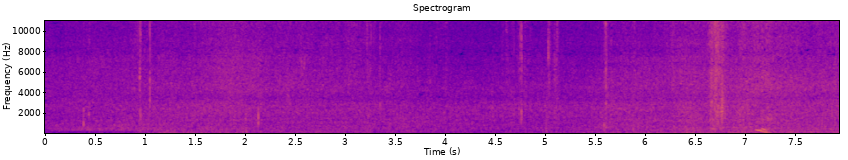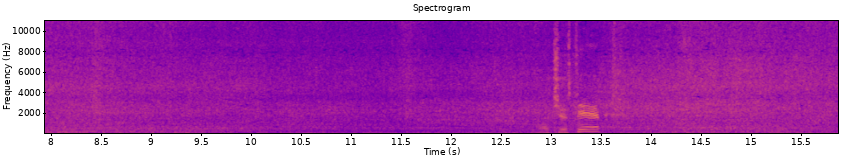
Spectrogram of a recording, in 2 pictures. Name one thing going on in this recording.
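Waves crash and surge against rocks.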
